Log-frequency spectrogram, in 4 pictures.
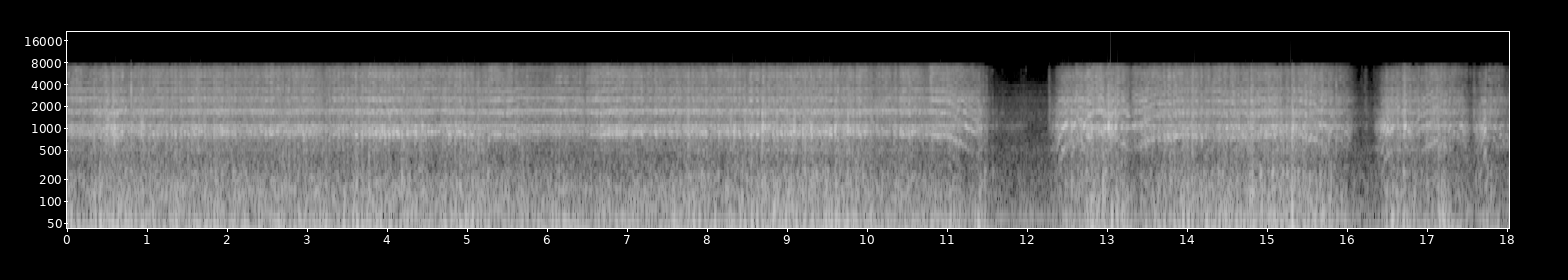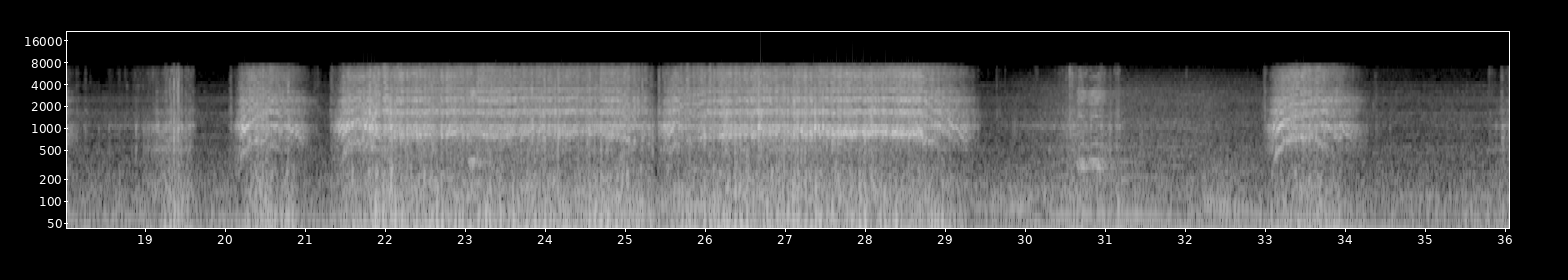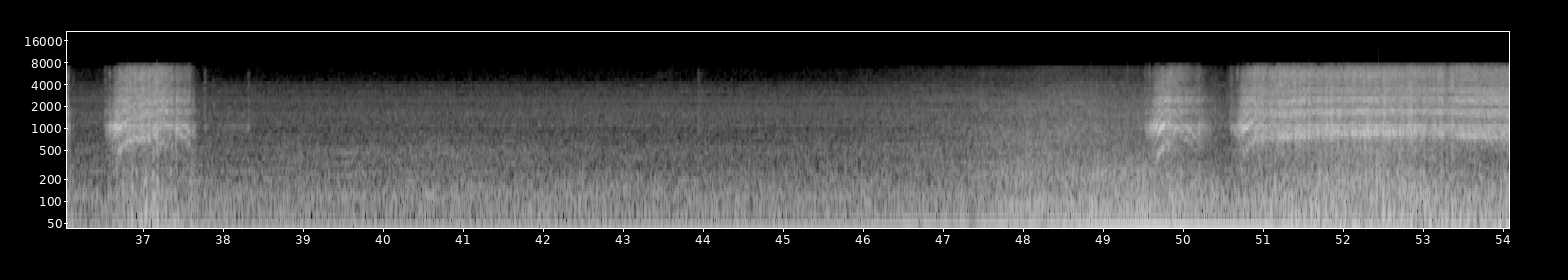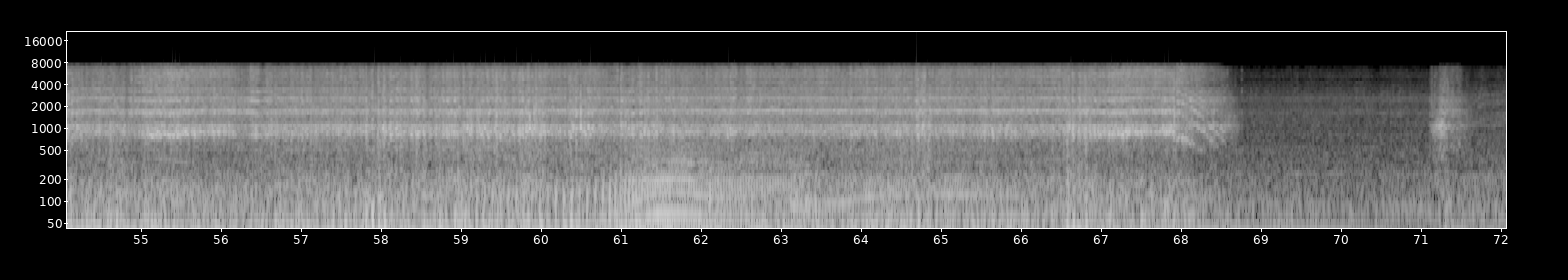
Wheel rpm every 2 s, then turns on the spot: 230, 230, 230, 230, 230, 130, 150, 150, 50, 10, 80, 220, 160, 220, 90, 10, 50, 10, 60, 0, 0, 0, 0, 0, 10, 150, 220, 220, 230, 240, 230, 230, 230, 200, 20, 10.
30-32 36-38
